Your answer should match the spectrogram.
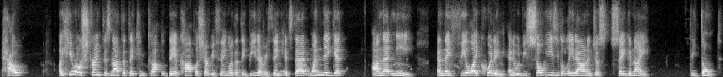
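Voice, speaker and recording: High-voiced man, earnest and blunt. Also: normal speed, a bit bright. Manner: earnest, blunt, salty language. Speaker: guest, independent comic writer. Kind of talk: casual, opinionated podcast talk. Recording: dull, lo-fi online call audio.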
